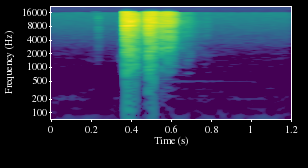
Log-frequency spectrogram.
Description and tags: The sound of the Focal TLR 35mm camera with a shutter speed of 1/15 second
